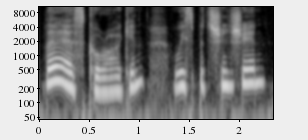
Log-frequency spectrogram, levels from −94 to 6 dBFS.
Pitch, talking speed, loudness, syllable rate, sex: 225 Hz, 100 wpm, -18 LUFS, 5.4 syllables/s, female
